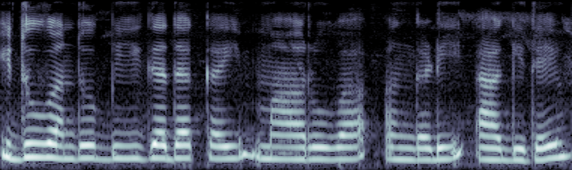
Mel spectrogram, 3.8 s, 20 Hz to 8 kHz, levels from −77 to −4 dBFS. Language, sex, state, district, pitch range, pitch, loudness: Kannada, female, Karnataka, Bidar, 210-230 Hz, 220 Hz, -16 LUFS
